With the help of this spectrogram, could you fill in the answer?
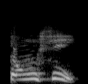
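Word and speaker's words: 东西: தொங்ஷி. So D வரும்போது the sound நம்ம டி மாதிரி ப்ரொனவுன்ஸ் பண்ண மாட்டோம். இங்கிலீஷ்ல வர்ற டி மாதிரி இங்கிலீஷ் மாதிரி ப்ரொனவுன்ஸ் பண்ண மாட்டோம். இங்கிலீஷ்ல வர்ற த சவுண்ட் தொங்ஷி.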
